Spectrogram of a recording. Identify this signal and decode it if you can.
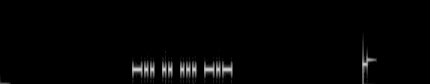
Morse code, heard as a keyed tone, about 40 wpm, 700 Hz. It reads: DISK
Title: Four Letter Words - 40wpm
